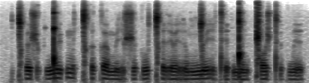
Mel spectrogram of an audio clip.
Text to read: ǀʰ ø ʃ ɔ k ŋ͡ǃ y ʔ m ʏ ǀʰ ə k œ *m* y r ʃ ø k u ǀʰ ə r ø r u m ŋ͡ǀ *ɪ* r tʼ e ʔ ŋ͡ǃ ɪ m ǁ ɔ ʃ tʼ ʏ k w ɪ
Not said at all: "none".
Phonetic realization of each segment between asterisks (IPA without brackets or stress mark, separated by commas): m, y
